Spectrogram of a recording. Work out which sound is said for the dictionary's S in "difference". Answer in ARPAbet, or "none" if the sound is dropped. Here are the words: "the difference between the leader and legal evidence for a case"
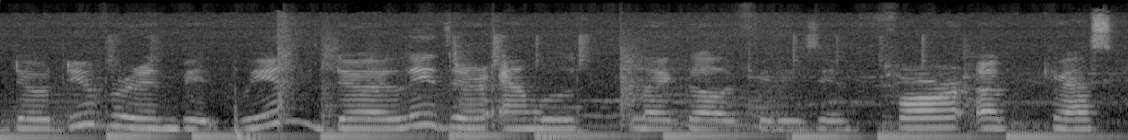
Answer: none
